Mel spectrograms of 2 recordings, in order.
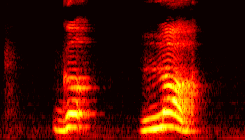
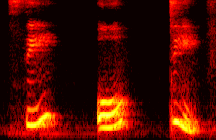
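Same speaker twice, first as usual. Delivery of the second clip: C O T sounded out letter by letter, slowly; teacher sounding out the letters of a word; 2 semitones higher, much slower than usual. Shown as a demonstration. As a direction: stretch out each sound slowly. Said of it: "how we are going to pronounce it?".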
